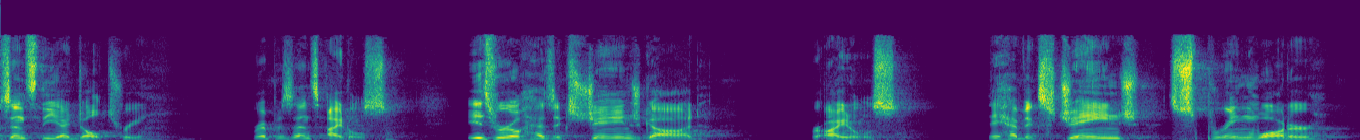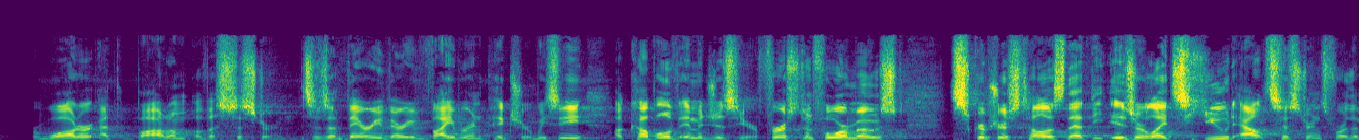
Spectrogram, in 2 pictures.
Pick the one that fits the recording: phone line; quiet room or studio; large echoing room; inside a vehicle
large echoing room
